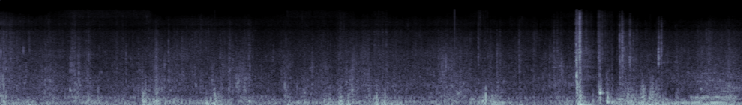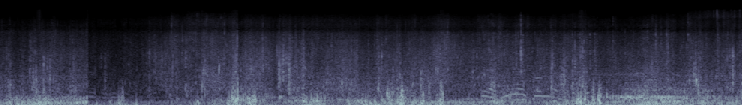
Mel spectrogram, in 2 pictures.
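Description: Wind buffeting the microphone aboard a small open fishing boat at sea, over the rush of the choppy water, with scattered knocks on the boat; one sharp knock just before eight seconds in is the loudest.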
